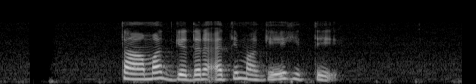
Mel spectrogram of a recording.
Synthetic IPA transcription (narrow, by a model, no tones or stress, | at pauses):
t̪aːmat̪̚ɡed̪əɾəʔæt̪imaɡeːɦit̪e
